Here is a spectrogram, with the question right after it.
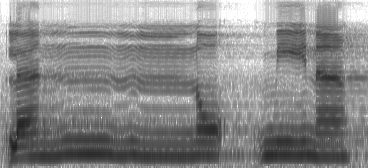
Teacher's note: Jadi cara bacanya itu didengungkan, nunnya langsung dileburkan ke dalam nun yang kedua dengan terbentuk suara yang tertahan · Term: idgham bi ghunnah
